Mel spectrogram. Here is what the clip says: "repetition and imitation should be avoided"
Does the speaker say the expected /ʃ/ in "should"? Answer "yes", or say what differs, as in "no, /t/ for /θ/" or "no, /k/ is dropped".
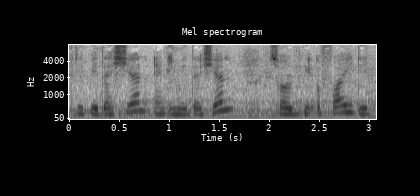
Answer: no, /s/ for /ʃ/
